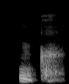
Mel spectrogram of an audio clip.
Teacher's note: But whether it's a glottal stop K or an actual pronounced K, if you see NK together, it's going to be unk, using the back N plus K, not a normal N plus K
